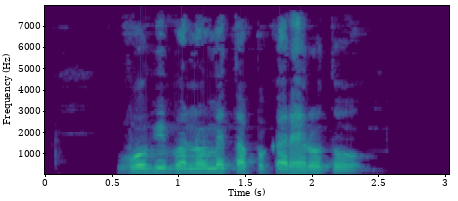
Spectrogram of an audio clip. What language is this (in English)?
Gurgula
